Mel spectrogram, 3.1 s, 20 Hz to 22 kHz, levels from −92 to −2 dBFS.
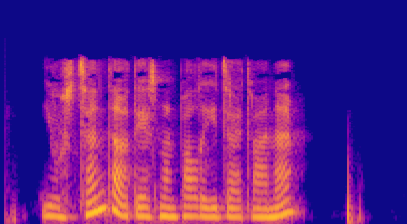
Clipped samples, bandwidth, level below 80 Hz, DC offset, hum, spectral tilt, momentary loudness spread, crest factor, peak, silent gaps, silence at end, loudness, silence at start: under 0.1%; 8.2 kHz; -52 dBFS; under 0.1%; none; -4 dB/octave; 18 LU; 18 dB; -6 dBFS; none; 0.4 s; -21 LUFS; 0.1 s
